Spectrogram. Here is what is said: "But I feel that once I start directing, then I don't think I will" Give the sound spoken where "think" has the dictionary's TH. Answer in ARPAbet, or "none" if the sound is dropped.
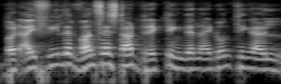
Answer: T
